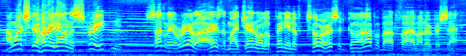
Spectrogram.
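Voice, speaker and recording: American expatriate adventurer, vintage radio drama with music: mid-pitched, lively inflection, sardonic tough-guy wit. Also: quick pace, poor audio. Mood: wry narration. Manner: sardonic, dry, slangy. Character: wry, tough American café owner and adventurer. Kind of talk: first-person radio adventure narration and dialogue.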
